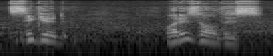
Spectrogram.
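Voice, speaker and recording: An actor playing a wary, awestruck Viking warrior in a video game, speaking in a halting, solemn, wondering way. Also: male voice, on the high side, animated, a crowd in the background, poor audio. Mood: awed. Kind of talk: dramatic video game acting.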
